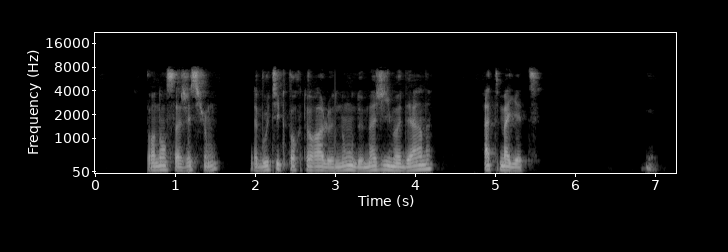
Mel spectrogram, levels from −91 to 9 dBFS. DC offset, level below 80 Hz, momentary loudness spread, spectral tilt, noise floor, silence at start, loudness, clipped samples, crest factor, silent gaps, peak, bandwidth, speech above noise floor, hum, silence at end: under 0.1%; -68 dBFS; 11 LU; -4 dB/octave; -86 dBFS; 0.65 s; -31 LUFS; under 0.1%; 22 dB; none; -10 dBFS; 8.2 kHz; 56 dB; none; 0.3 s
